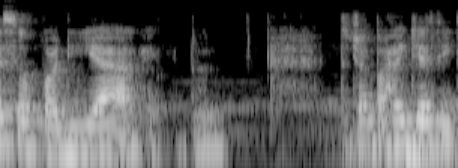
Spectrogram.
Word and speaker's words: pseudopodia: hai eh Sewu kaki semu pseudopodia itu dibaca sopo dia kayak gitu contoh aja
